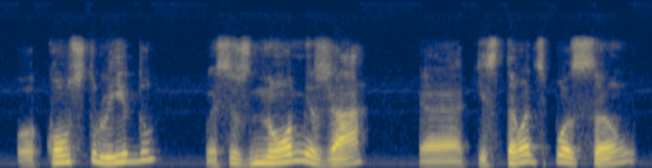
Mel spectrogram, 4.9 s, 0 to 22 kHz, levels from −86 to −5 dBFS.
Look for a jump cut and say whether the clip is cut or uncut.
uncut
